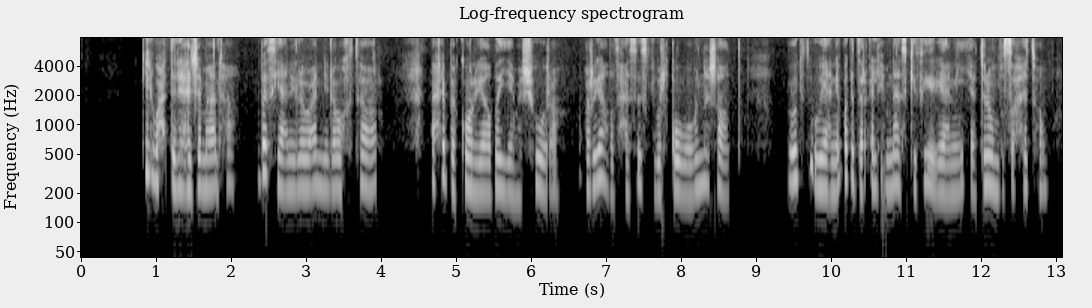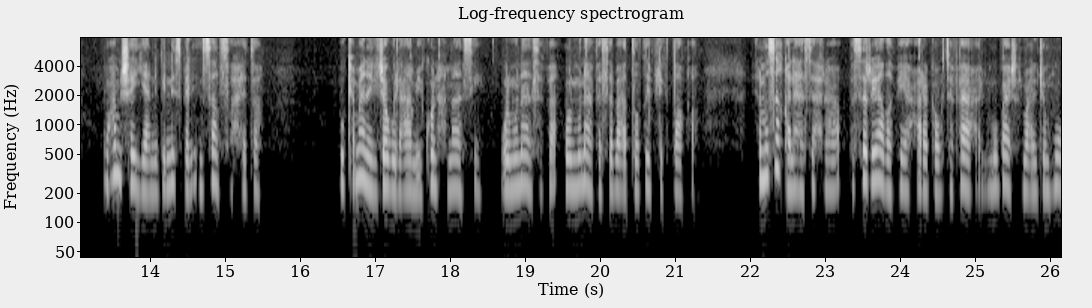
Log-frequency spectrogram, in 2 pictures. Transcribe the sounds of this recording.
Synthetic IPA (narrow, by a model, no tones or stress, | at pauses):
kʊlːwaħd̪aliːhad͡ʒamaːlha | basːjaʕnilawʕanːilawʔaxt̪ʰɑːɾˤ | ʔaħabːʔakuːnɾɪjɑːðˤɨjːamaʃhuːɾˤɑ̰ | ɪrːɪjɑːðˤɑt̪ħasːɪskbɪlqʊwːawɪnːɑʃɑːt̪ˤ | wjaʕniʔaɡd̪ɑɾˤʔalhɪmnaːskɪt̪iːɾjaʕnijɪʕt̪ɪluːmbɨsˤɨħːɪt̪hʊm | waɦamːʃejːaʕnibɪnːɪsbalɪlʔɪnsaːnsˤɨħːɪt̪a | wɪkamaːnɪld͡ʒawːɪlʕaːmːjakuːnħamaːsi | wʔɪlmʊnaːsafawɪlmʊnaːfasabaʕd̪̚t̪ʊðˤiːflɪkt̪ˤːɑːqɑ | ʔɪlmuːsiːqɑlaɦasɪħɾhab̥asːɪrːɪjɑːðˤɑfiːhaħɑɾˤɑkawɪt̪afaːʕʊ̰lmʊbaːʃɪɾmaʕɪld͡ʒʊmɦuːɾ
